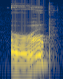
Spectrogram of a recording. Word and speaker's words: herb: we learn e means herb ok herb we don't pronounce the H other herbs include mint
